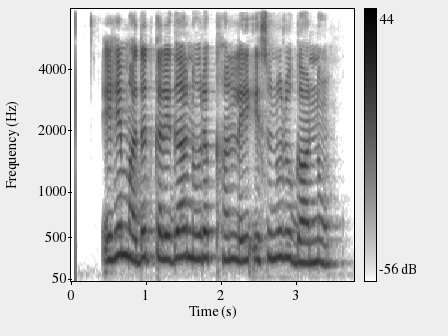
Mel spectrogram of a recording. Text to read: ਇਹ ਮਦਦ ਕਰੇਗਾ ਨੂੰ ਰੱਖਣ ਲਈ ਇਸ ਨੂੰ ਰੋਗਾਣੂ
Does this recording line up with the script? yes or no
yes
